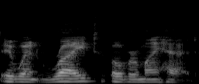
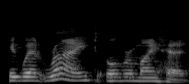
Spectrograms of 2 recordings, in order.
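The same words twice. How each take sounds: First: It sounds serious rather than friendly and light. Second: It sounds friendly, with a high focus word. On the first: "now let's do serious" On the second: "that sounds very friendly if the focus word is a high pitch"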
